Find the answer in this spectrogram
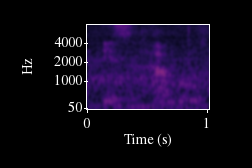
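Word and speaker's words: اذْهَبُوا: Izhabu. Kenapa dibaca izhabu? Dibaca kasrah karena huruf ketiganya fathah. Karena huruf ketiganya berharakat fathah.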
